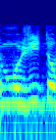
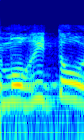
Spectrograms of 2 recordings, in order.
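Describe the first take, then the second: First: "mojito" with a French zh sound for the j; wrong pronunciation of mojito. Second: "morito" with a throaty r-like sound for the j; corrected pronunciation of mojito. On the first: Colleague showing the official his mistake, French-style "mojito". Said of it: "on dit pas du mojito". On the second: Colleague correcting the official's drink name, insistent throaty "morito". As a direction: hit "morito", louder, throaty middle consonant. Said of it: "on dit du morito". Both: Shown as a demonstration.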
